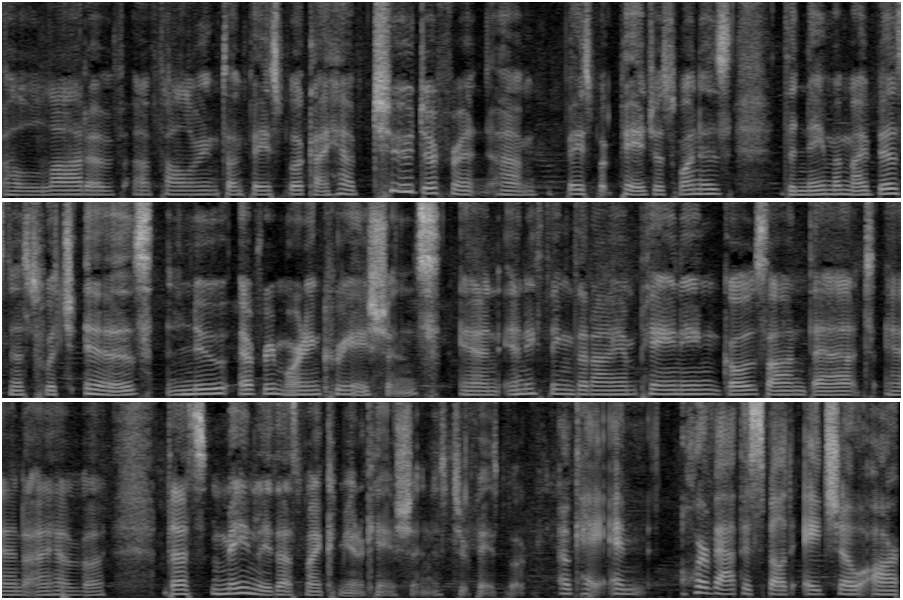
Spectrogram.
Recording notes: We've included a few more interviews with local artists that we recorded at our Local Artists Festival on October 22, 2022.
